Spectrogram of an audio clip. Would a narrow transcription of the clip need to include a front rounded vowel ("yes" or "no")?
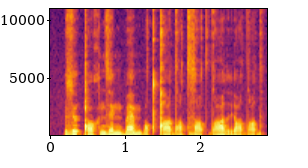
yes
